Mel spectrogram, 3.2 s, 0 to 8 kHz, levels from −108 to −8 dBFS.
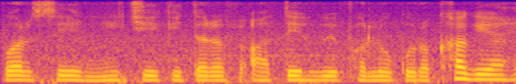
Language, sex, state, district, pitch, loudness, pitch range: Hindi, female, Goa, North and South Goa, 155 Hz, -20 LUFS, 150-160 Hz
